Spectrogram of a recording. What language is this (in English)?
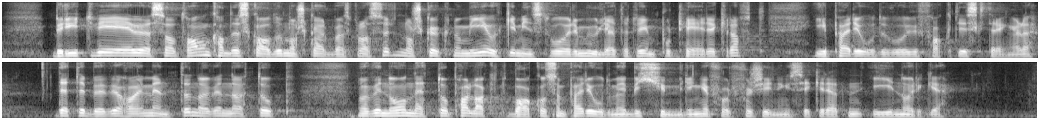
Norwegian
